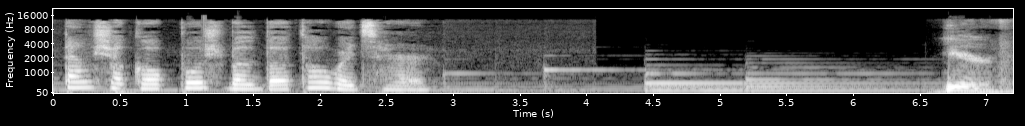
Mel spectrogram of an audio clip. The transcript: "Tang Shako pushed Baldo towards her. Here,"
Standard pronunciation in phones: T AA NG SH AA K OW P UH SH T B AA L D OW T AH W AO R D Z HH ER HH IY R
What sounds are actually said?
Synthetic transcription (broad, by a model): T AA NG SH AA K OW P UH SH B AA L D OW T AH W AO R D S HH ER HH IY R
